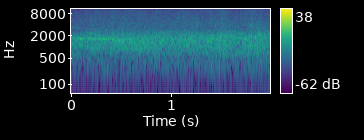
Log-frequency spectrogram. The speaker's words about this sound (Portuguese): Dá uma glória a Deus aí. Vocês estão muito pentecostal também. Aplaude o nome de Jesus aí.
